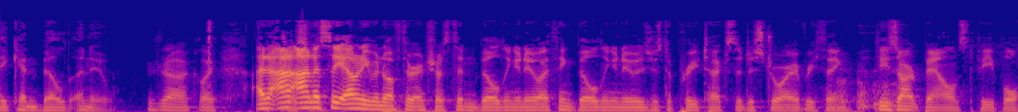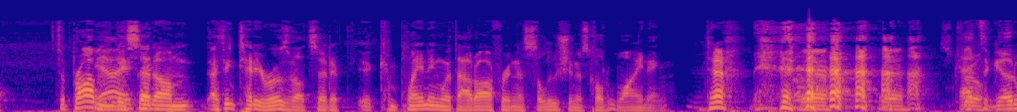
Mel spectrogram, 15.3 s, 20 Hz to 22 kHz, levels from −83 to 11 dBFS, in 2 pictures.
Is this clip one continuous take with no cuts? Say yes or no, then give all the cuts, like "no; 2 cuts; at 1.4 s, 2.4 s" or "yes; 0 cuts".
yes; 0 cuts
